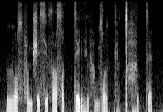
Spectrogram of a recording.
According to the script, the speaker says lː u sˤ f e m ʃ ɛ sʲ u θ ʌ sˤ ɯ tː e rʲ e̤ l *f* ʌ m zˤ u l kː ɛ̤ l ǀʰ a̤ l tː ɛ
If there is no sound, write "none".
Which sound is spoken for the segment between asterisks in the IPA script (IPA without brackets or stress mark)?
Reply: h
